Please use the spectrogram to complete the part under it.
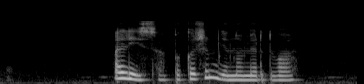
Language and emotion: Russian, neutral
